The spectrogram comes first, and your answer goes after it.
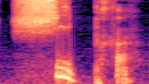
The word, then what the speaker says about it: Chypre: Chypre. So remember, we've got this Y letter here, but then phonetically when you pronounce it, it's like I, okay?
